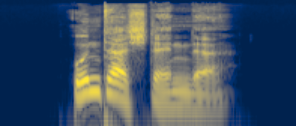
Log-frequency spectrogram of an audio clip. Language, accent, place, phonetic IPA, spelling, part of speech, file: German, Germany, Berlin, [ˈʊntɐʃtɛndə], Unterstände, noun, De-Unterstände.ogg
- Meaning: nominative/accusative/genitive plural of Unterstand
